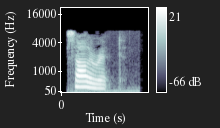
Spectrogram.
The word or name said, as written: solleret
